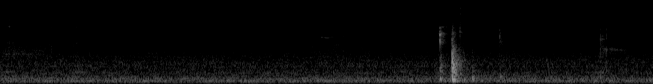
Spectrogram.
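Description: Quiet room tone: a low steady hum, with one short sharp knock or tap about four and a half seconds in.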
